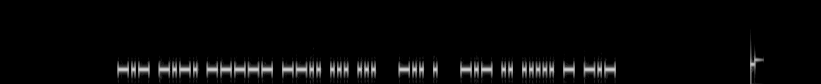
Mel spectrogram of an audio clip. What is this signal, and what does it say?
Morse code, heard as a keyed tone, about 36 wpm, 700 Hz. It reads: KC0ZSS DE KI5TK
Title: USA Callsign DE Callsign 35wpm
